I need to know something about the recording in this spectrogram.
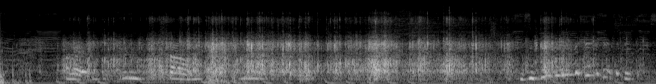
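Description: Foil-lined chip bags crinkling as they are handled and pulled open, under short bursts of laughter. A single sharp click comes right at the start.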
